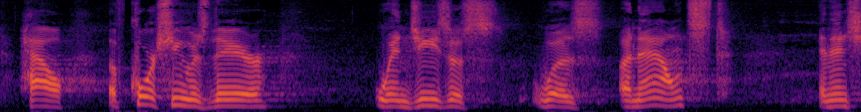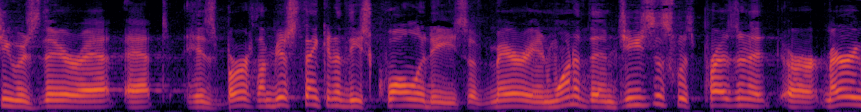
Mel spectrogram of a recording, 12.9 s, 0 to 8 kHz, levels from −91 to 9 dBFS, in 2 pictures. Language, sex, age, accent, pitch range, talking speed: English, male, 50-69, American, 145-180 Hz, 165 wpm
